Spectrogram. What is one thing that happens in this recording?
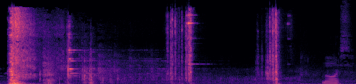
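A rifle's lever action clacks as it is worked.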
